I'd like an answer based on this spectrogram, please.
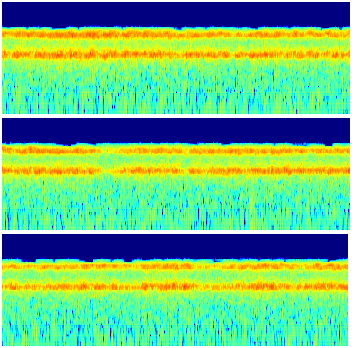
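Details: Many frogs in Thailand call together after dark by a house, a constant buzzing hum in two bands that dips briefly near the middle before swelling back to full, steady strength.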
